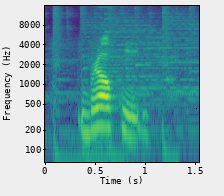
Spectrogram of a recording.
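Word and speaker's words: broccoli: ब्रोकली, ब्रोकली में भी ओ के बाद एल आया हुआ है और एल के बाद आई आया हुआ है, तो यहाँ पे ओ साइलेंट है।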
